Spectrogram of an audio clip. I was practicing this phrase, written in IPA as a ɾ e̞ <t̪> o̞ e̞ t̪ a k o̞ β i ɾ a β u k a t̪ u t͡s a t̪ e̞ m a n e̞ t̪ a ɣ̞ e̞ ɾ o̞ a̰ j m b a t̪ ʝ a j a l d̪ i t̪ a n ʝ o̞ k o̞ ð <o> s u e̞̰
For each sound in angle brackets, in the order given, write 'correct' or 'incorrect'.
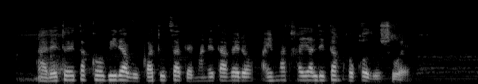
correct, incorrect: u

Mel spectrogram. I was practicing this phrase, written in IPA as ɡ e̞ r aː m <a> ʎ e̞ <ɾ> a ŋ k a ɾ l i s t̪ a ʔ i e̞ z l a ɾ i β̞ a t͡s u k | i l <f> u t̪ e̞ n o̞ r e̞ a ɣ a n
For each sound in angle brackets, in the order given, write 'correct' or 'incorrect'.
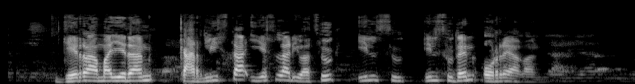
correct, correct, incorrect: s

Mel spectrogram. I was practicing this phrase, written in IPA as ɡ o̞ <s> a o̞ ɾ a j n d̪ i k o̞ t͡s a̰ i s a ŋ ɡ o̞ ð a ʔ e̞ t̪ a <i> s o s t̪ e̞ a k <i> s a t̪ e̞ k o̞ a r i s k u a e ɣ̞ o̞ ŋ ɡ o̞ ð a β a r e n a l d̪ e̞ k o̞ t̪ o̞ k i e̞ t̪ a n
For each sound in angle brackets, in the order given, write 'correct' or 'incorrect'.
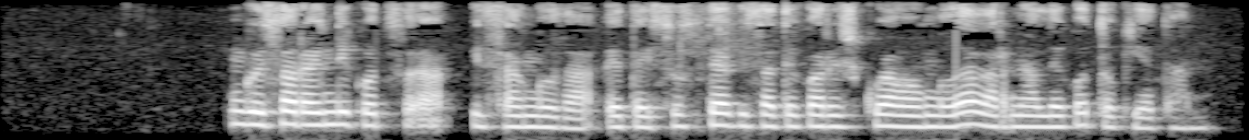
correct, correct, correct

